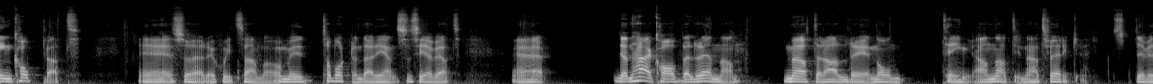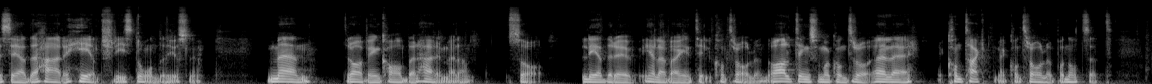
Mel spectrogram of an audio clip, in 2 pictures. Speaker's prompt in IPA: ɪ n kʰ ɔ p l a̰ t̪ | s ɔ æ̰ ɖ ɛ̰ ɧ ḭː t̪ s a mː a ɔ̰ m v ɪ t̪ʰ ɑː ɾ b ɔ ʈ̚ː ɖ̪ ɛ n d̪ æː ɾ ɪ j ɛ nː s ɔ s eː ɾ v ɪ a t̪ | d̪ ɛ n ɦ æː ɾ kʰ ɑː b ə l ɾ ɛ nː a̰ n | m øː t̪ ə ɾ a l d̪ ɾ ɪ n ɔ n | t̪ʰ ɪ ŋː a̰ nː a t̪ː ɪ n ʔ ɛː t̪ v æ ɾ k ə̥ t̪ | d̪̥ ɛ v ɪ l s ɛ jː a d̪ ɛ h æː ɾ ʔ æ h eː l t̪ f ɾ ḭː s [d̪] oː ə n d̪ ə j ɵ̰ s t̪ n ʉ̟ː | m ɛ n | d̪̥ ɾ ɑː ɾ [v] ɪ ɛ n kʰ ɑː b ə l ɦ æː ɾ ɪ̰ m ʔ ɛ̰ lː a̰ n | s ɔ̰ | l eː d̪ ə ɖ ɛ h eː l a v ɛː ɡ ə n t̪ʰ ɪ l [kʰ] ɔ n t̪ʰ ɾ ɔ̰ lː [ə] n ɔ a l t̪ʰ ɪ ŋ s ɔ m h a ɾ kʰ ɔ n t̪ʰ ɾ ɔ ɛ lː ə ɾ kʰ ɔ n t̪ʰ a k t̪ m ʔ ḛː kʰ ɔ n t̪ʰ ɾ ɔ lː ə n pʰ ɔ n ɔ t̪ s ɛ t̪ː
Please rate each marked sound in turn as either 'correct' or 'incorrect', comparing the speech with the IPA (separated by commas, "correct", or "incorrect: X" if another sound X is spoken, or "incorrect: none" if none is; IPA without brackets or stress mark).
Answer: incorrect: t̪, correct, correct, correct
